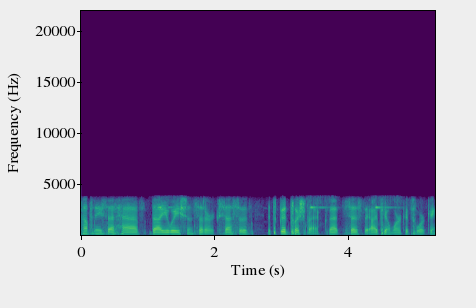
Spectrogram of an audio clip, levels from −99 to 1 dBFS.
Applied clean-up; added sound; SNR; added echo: none; Coin (dropping) / Glass; 13 dB; none.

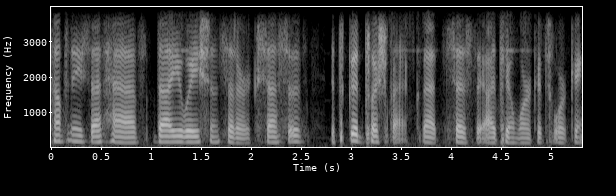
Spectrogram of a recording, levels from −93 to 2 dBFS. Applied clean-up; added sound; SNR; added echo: neural separator model SepFormer DNS4.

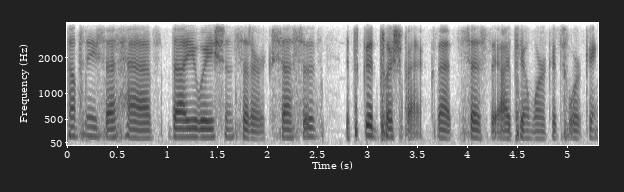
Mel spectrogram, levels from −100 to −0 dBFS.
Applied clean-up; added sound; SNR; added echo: none; none; none; none.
